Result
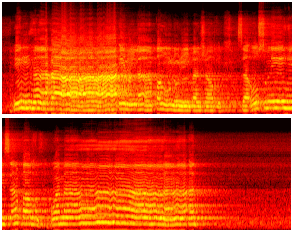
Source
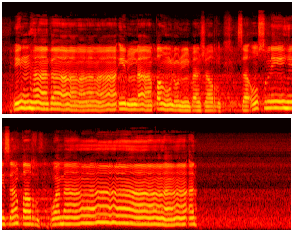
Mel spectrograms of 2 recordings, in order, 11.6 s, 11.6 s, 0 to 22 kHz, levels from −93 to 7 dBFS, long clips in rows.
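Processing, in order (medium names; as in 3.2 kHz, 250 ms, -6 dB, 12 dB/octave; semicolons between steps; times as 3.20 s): 0.87–2.58 s: high-order bell 1.1 kHz +15 dB; saturation -20 dBFS, distortion -7 dB; FDN reverb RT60 2.3 s, low-frequency decay 0.95×, high-frequency decay 0.7×, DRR 6.5 dB; trim +4.5 dB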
